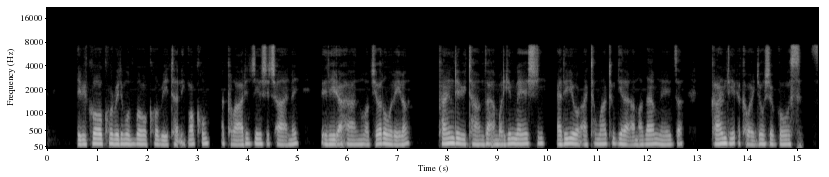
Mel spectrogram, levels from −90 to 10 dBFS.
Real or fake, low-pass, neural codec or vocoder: fake; 7.2 kHz; codec, 16 kHz, 0.5 kbps, FunCodec, trained on LibriTTS, 25 frames a second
